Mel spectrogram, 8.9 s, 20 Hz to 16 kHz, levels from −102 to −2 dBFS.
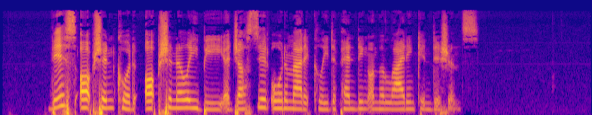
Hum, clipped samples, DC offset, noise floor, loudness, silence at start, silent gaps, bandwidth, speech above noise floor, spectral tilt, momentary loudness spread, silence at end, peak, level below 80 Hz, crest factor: none; under 0.1%; under 0.1%; -74 dBFS; -21 LUFS; 0.75 s; none; 11.5 kHz; 52 dB; -3.5 dB/octave; 16 LU; 1.75 s; -2 dBFS; -38 dBFS; 22 dB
